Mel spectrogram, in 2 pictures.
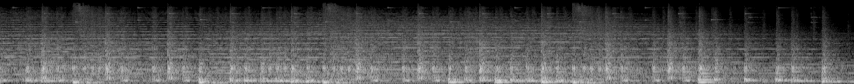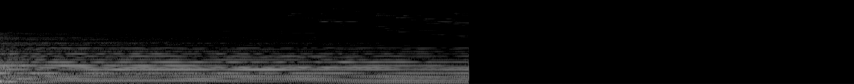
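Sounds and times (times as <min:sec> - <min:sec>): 
full drumline: 0:00.0 - 0:08.6
music: 0:00.0 - 0:13.2.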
